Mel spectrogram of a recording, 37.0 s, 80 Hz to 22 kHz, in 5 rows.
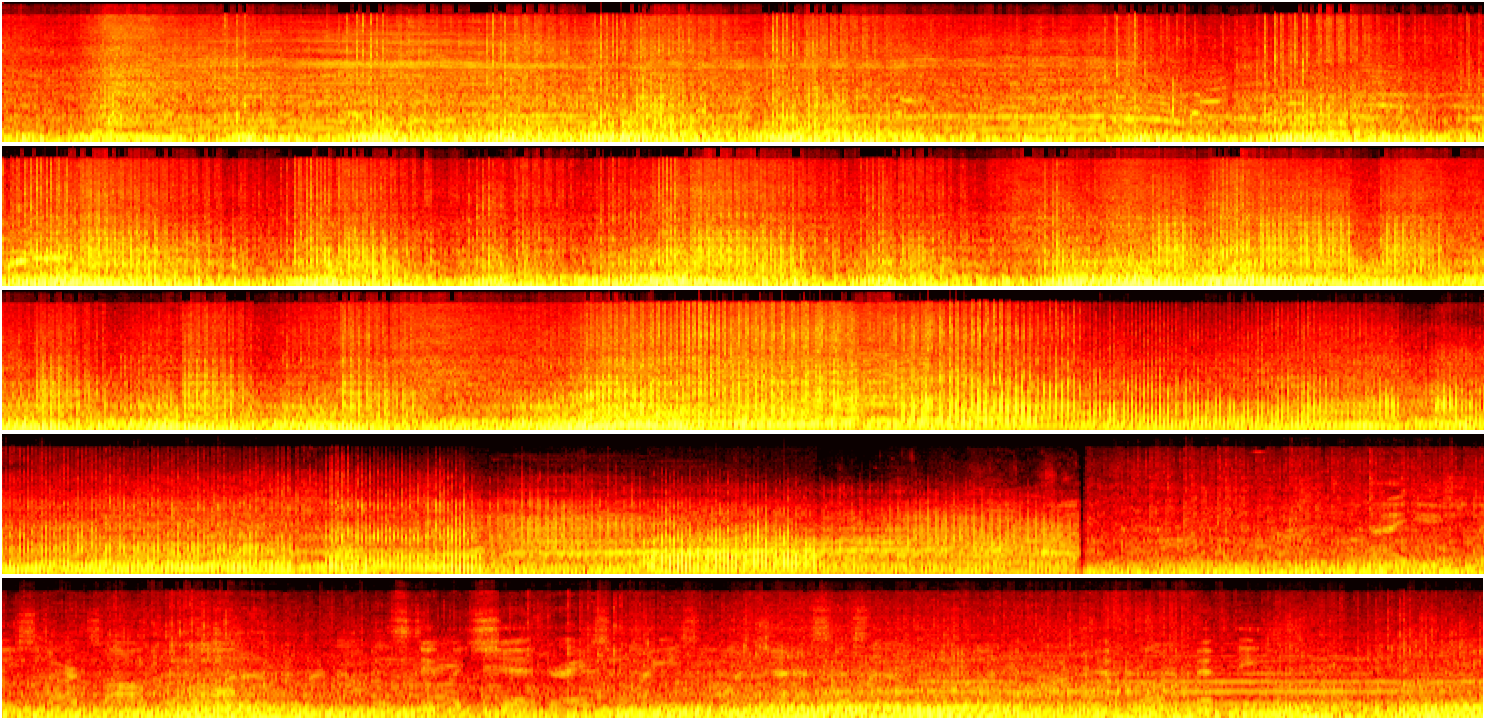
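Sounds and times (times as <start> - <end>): car engine revving: 0.0 - 37.0
engine accelerating hard: 0.0 - 37.0.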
